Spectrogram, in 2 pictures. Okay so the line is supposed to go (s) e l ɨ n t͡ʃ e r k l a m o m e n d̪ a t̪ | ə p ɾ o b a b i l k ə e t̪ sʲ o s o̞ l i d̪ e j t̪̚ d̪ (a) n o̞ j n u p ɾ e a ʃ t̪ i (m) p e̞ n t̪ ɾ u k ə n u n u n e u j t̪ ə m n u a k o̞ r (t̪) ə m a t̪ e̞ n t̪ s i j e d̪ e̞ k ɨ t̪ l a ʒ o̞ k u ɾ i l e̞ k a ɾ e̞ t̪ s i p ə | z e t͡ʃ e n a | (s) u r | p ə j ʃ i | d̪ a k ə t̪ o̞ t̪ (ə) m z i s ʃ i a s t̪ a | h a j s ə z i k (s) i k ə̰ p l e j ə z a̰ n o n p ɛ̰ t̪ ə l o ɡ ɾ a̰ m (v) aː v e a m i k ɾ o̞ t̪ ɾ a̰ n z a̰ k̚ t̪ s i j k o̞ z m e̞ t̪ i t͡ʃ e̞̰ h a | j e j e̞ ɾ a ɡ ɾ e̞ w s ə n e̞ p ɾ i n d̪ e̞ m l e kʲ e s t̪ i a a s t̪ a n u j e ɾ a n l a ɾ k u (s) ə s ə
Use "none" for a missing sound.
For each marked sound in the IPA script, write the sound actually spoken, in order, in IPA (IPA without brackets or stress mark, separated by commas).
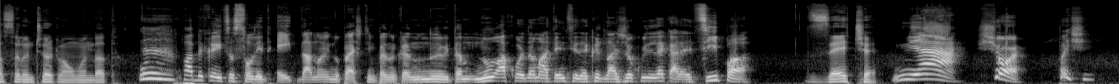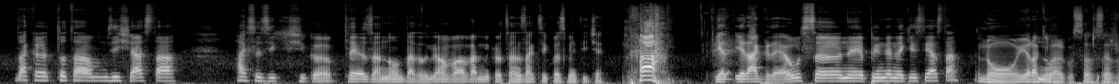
s, a, m, d̪, ʃ, a, ʃ, v, s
